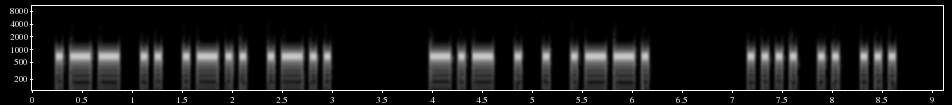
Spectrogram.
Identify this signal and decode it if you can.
Morse code, heard as a keyed tone, about 17 wpm, 700 Hz. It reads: WILL KEEP HIS
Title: 2x Word-Spacing - Sentences from Top 300 Words - 17wpm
